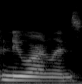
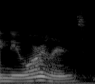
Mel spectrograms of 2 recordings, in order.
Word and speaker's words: New Orleans: Because of New Orleans' diversity, fascinating dialects and accents have evolved. There are even several pronunciations of the city's name. You can say New Orleans, like me, or New Orleans, New Orleans, or New Orleans. Often, people write the name as N-O-L-A, NOLA, which stands for New Orleans, Louisiana.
